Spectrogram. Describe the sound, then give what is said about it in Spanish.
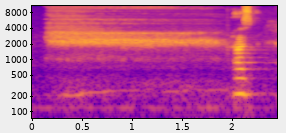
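Ujjayi yoga breathing, a slow exhale pushed through a narrowed throat as if scratching it: a steady, raspy, throaty hiss held for nearly two seconds, then a short, sharper burst of breath. “es importante respirar como si estuviéramos rascando nuestra garganta. Quienes han hecho yoga lo han escuchado, el Ujjayi Breath. Que uno respira y cuando exhala, o sea, cuando está botando el aire”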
